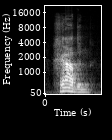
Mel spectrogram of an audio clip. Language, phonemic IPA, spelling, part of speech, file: Dutch, /ˈɣradə(n)/, graden, noun, Nl-graden.ogg
- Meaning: plural of graad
